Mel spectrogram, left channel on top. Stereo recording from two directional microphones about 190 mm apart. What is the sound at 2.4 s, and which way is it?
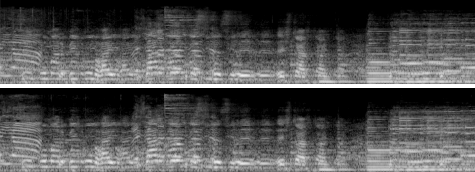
Speech, 10° left (ahead or behind).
